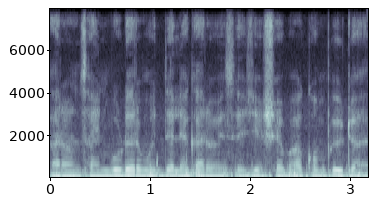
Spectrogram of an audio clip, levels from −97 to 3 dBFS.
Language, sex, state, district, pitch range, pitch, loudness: Bengali, male, Assam, Hailakandi, 130-140 Hz, 135 Hz, -17 LUFS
